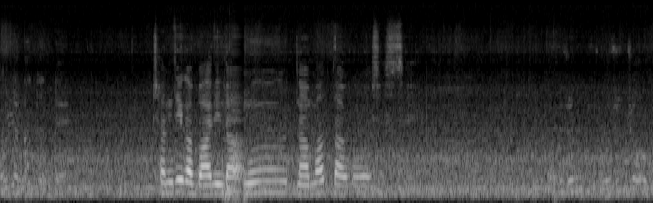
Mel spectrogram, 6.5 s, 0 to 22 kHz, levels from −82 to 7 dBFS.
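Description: The clip is everyday sound with lost LE Audio frames at 2.32–2.44 s and 5.52–5.60 s. Unlike a plain dropout's abrupt silence, the LC3 decoder refills each gap from the last spectrum with scrambled phase, so tones smear into noise. The first gap, 112.5 ms, fades as concealment decays. The second is short scattered runs, fitting 7.5 ms frames.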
